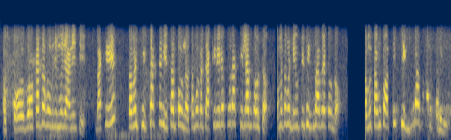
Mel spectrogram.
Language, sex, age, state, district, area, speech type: Odia, female, 30-45, Odisha, Sambalpur, rural, conversation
